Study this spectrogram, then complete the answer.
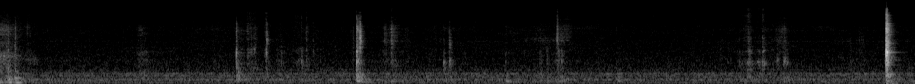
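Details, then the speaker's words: Mid-1960s (c.1963-65) Fedders 14,000 BTU Weather Wheel air conditioner: quiet low hum with faint ticks, then one crisp click as the thermostat switches over; normal thermostat click. "Typical thermostat. I wonder if you can hear it. You might be able to hear it click."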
